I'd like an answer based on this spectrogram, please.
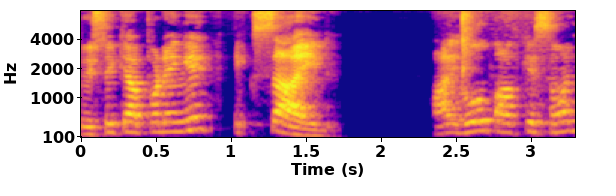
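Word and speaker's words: Exide: हैं इ एक्स आई डीई इसको पढ़ते हैं एक्साइड इसको क्या पढ़ते हैं इसको पढ़ते हैं एक्साइड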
